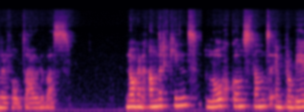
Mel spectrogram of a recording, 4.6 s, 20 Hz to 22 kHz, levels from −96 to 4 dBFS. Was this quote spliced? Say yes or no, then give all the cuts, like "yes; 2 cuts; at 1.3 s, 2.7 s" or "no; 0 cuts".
yes; 2 cuts; at 1.8 s, 3.0 s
